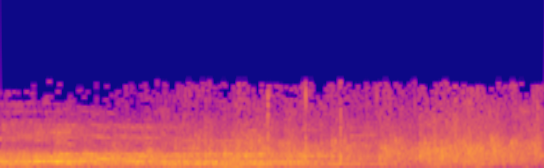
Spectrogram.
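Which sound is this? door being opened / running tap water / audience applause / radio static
audience applause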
